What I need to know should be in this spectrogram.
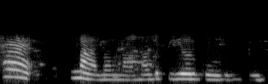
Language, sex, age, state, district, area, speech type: Bengali, female, 45-60, West Bengal, Birbhum, urban, conversation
